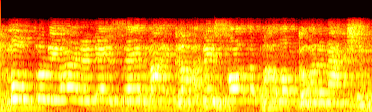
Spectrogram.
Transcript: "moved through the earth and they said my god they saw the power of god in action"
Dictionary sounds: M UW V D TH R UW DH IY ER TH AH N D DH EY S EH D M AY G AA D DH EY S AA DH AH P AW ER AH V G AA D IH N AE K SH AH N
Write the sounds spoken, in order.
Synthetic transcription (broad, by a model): M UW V TH R UW DH IY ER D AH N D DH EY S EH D M AY G AA D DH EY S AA DH AH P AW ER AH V G AA D IH N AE K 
